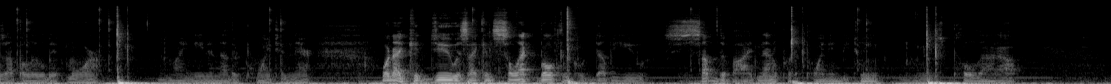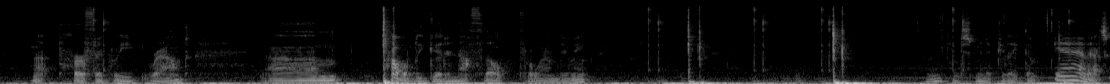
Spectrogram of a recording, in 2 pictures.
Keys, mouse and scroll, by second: 1.0-2.6 drag, 1.1 g, 4.7-6.5 drag, 5.6 w, 7.9 a, 8.5-10.4 drag, 9.2 g, 14.9 a, 15.2-17.6 middle drag, 17.9 g, 18.3 click, 19.4-21.0 drag, 19.4 g, 21.3 middle click.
